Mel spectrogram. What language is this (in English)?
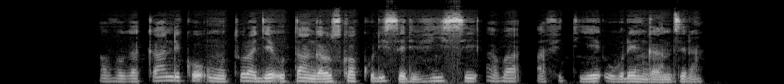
Kinyarwanda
